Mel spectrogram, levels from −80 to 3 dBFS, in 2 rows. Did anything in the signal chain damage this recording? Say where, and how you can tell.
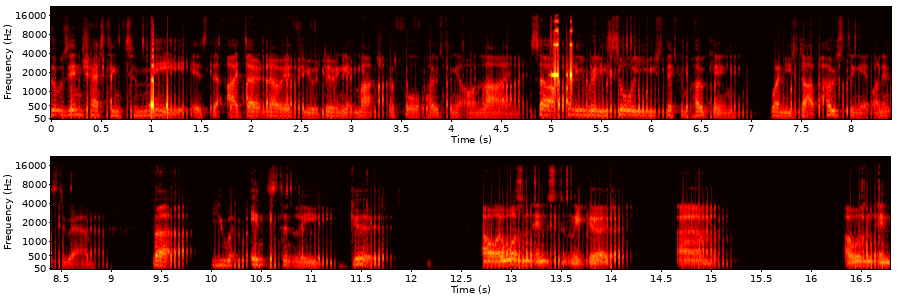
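Yes. Throughout the speech there is buffer tearing at the driver or buffer stage. A steady robotic rattle at 25 Hz rides on the audio and disappears in the pauses, so it depends on signal. The writer and the hardware reader of the ring buffer have drifted until they cross within each 40 ms period. Roughly a fifth of every period replays audio about 150 ms old, with hard joins on both sides of that stale segment.

An unstable filter in the processing chain fails twice. From 0.97 to 1.02 s, between "was interesting to" and "is that I don't", a tone near 500 Hz swells over about 45 ms and clips, then drops out for about 3 ms. From 4.96 to 5.17 s, just before "only really saw you", a tone near 2 kHz builds for about 104 ms and is followed by about 104 ms of silence. In both cases a recursive filter's output grew without bound, overflowed, and went silent until the filter reset.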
